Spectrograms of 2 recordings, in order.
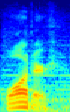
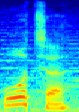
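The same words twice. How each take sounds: First: It is said in an Irish accent. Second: It is said in a well-spoken British accent. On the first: "in Ireland it's water" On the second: "A well-spoken British accent is going to be like water"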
